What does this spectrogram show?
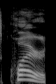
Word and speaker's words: QOIR: the book is available on Amazon just search choir Theory that's spelled q i r Community perspective is a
